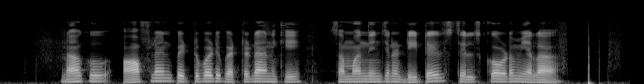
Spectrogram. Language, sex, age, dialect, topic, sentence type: Telugu, male, 18-24, Utterandhra, banking, question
